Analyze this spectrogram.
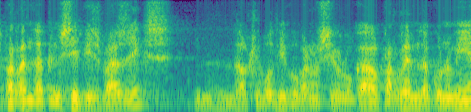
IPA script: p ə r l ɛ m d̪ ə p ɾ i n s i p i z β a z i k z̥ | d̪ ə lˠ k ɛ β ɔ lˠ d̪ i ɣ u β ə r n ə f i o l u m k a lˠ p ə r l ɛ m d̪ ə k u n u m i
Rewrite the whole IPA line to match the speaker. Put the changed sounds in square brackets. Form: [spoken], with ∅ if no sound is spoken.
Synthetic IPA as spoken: p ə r l ɛ m d̪ ə p ɾ i n s i p i z β a z i k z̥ | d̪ ə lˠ k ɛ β ɔ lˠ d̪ i ɣ u β ə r n ə [s] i o l u [∅] k a lˠ p ə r l ɛ m d̪ ə k u n u m i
